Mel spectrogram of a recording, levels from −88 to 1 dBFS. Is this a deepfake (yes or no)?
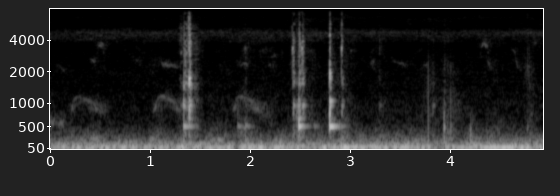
yes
